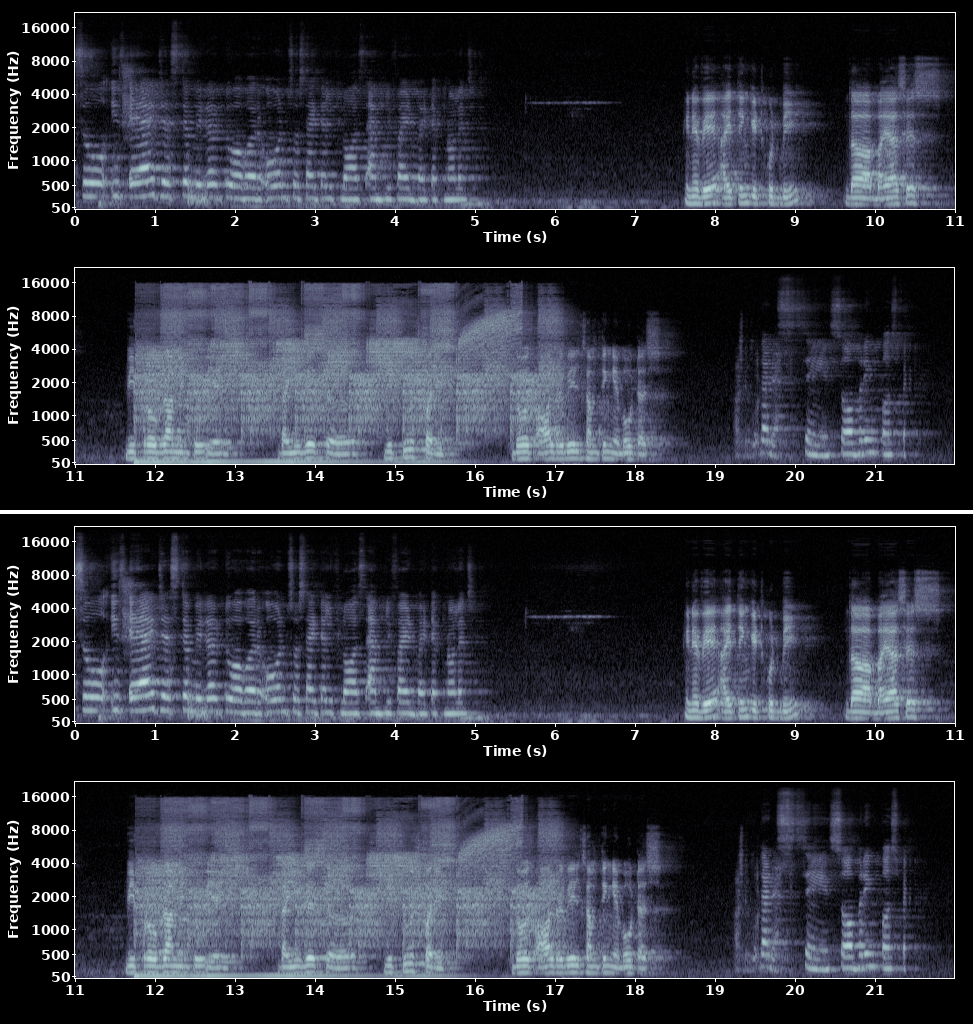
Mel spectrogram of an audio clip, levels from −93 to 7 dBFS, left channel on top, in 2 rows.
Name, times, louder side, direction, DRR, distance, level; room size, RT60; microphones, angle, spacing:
voice 1, 0.0-5.1 6.2-6.5 19.6-21.4, right 2 dB, 40° right, 7 dB, 0.9 m, -26 dB
voice 2, 7.6-9.1 9.6-10.8 11.6-13.0 13.5-14.5 14.9-15.7 16.5-18.3 19.3-19.6, right 1 dB, 20° right, 5 dB, 1.9 m, -22 dB
sound 1, 11.7-17.1, equal, 10° left, 2.5 m, -25 dB
24.5 x 23.5 x 8.4 m, 0.78 s
head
